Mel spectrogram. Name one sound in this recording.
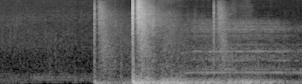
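An explosion booms with a sharp crack.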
